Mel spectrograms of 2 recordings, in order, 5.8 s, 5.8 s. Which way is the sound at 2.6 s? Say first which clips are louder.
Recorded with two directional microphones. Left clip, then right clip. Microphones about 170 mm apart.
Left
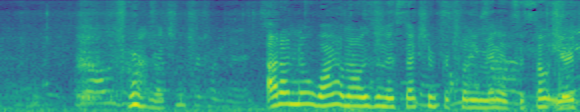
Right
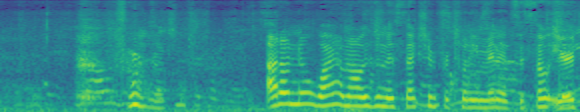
Right 1 dB; 10° left (ahead or behind).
